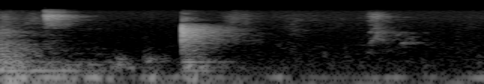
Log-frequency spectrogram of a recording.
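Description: Billiard balls knocking together on a carom table after a cue shot. There is a sharp click about a third of a second in, a louder clack about a second and a half in, and a softer click about three seconds in.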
